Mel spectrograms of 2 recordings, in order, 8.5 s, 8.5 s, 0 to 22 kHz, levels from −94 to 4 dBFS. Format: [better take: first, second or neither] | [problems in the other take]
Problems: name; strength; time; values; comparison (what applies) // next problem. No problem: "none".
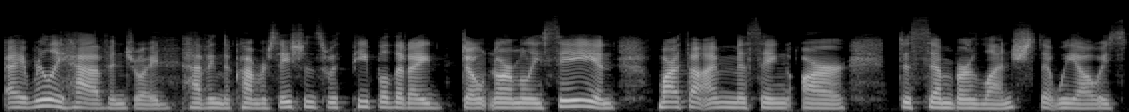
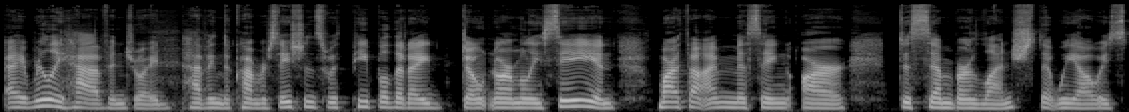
second | muffled; very slightly; fading above 4 kHz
